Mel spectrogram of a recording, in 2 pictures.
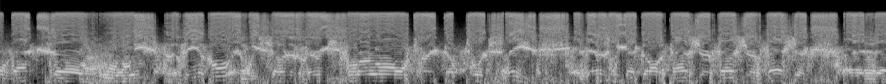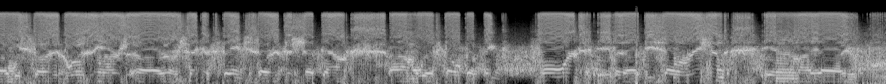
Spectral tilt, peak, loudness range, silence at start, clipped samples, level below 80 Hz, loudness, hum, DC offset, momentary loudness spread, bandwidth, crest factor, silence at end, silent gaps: -0.5 dB/octave; 0 dBFS; 1 LU; 0 s; under 0.1%; -38 dBFS; -11 LUFS; none; under 0.1%; 3 LU; 13 kHz; 14 dB; 0 s; none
